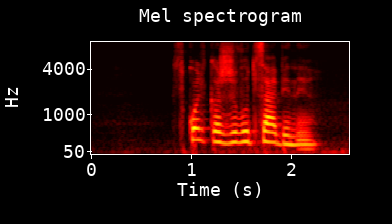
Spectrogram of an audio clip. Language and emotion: Russian, neutral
